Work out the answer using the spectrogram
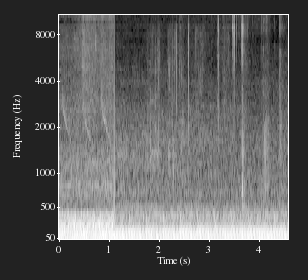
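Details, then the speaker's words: Car idling warm after an exhaust leak and crooked header bolts were fixed: deep, even idle rumble with steady pulses and no puffing or ticking from the manifold; it idles cleanly. "But, uh, yeah, everything seems to be good. Sounds great, dude. I love the sound of this."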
